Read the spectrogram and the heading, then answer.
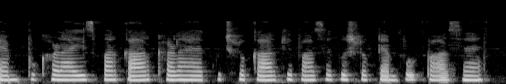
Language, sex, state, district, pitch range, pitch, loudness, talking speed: Hindi, female, Haryana, Rohtak, 205-220 Hz, 210 Hz, -16 LUFS, 235 wpm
